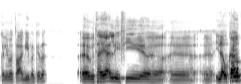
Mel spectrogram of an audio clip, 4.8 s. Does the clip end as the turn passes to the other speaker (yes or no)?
no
